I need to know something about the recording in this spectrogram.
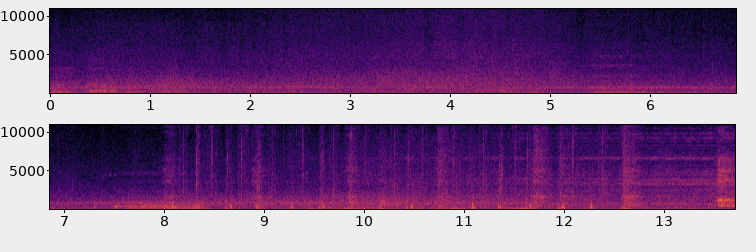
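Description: Wind blows steadily through a snowstorm.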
